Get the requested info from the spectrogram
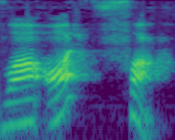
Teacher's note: इन वर्णों के उच्चारण में ऊपर के दांत, ठीक है, ऊपर के दांत तथा नीचे के होंठ का प्रयोग किया जाता है, ठीक है। तो ये वर्ण कौन कौन है, व और फ। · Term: दंतोष्ठ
